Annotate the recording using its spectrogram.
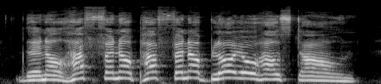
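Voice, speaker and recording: A man slips into a put-on character voice, pitched extremely high and delivered at a fairly slow pace. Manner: threatening.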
